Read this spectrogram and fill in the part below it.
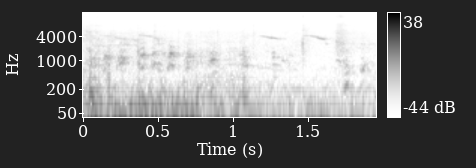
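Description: Chickens in a farmyard give soft, quick clucks, faint and fairly distant over a low outdoor background.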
